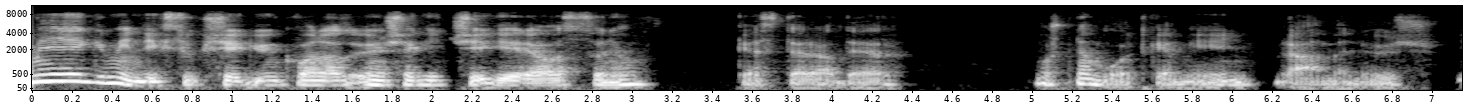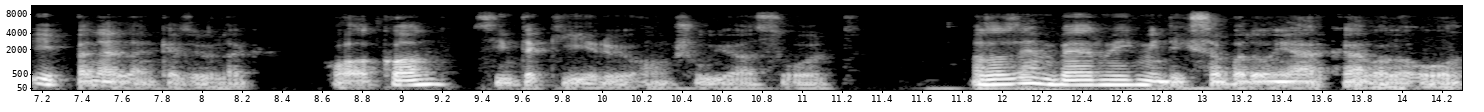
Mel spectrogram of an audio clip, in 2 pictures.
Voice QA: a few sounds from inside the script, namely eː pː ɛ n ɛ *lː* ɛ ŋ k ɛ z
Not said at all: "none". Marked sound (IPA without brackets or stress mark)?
lː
